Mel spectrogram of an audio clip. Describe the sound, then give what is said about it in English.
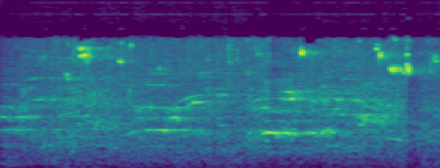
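A basketball is dribbled on the court during a boys' high school game between Rising Sun and South Dearborn. Repeated bounces sound under steady crowd noise from the gym. “Left hand dribbles all the way to the baseline, picks it up.”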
